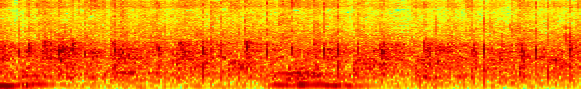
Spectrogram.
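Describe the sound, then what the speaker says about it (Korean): An audience applauds in encouragement at a church inauguration and celebration service, with dense, sustained clapping throughout and a voice talking faintly underneath. "그 격려의 박수를 한번 쳐주시기 바랍니다."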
